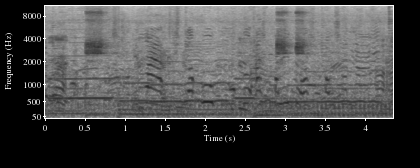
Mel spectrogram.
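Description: Voices talking, with a steady engine drone underneath from a motor vehicle running nearby.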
